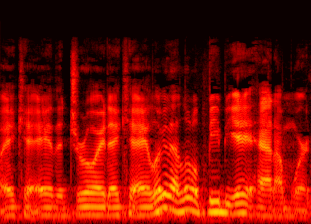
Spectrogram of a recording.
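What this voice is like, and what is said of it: Imitates his own voice. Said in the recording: “That's my... droid impression. That's my impression of myself, right?”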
